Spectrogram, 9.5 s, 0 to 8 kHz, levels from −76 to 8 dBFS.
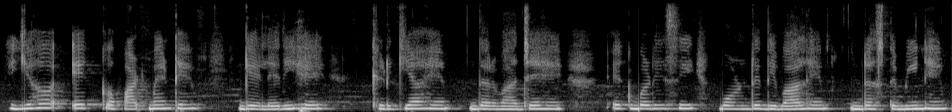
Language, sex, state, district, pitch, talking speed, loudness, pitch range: Hindi, female, Bihar, Gaya, 250 Hz, 105 wpm, -11 LUFS, 235-260 Hz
